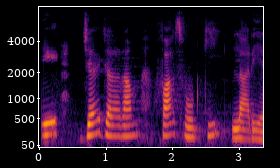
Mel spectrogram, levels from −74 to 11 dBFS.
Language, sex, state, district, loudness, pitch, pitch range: Hindi, female, Gujarat, Valsad, -19 LUFS, 190 Hz, 160-195 Hz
